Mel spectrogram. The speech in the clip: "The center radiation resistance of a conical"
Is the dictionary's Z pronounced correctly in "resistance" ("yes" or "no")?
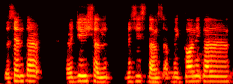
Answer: no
